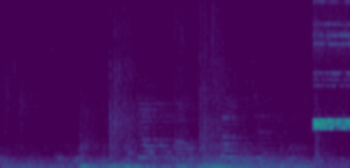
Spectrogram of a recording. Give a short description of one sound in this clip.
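Young women shout together in a large echoing hall.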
